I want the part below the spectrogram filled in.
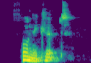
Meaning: Shaped like an arch or vault; resembling a fornix
- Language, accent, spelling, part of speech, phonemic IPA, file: English, Southern England, fornicate, adjective, /ˈfɔː.nɪ.kət/, LL-Q1860 (eng)-fornicate.wav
